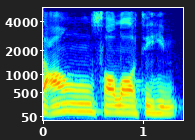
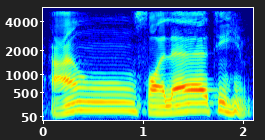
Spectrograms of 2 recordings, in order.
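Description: First: The ain and lam sound heavy and thick. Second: The ain and lam sound light and thin. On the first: The speaker calls it wrong. "لا تقول" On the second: The speaker calls it right. "رقق العين واللام"

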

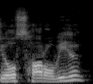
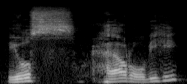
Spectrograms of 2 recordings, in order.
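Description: First: The vowel after h is rounded toward u. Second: The vowel after h is a spread i. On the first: The speaker calls it wrong. "ما قلتش يصهروا به" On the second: The speaker calls it right. "ابتسامه تبويزه"

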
